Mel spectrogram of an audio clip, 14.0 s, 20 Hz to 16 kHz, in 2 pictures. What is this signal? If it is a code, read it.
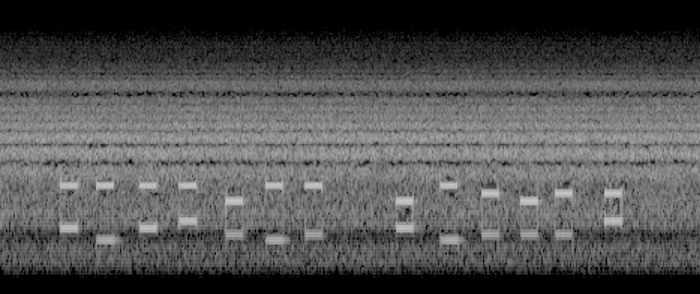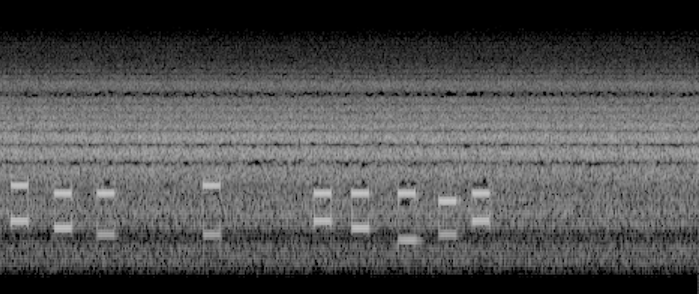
DTMF, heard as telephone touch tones, dialled by hand, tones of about 170 ms, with radio hiss. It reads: 939#436 735450 #85 6 08240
